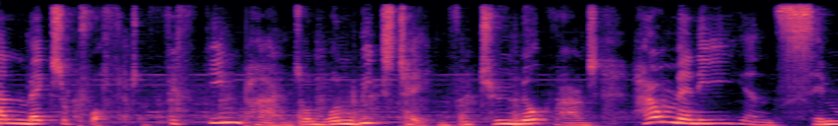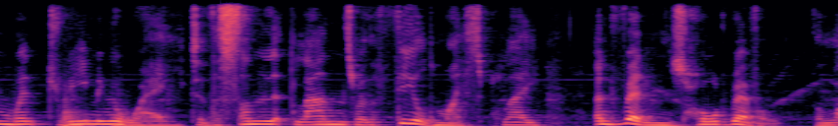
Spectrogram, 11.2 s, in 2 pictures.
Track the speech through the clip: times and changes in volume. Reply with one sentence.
You can hear the speech from 0.0 to 11.1 s, at a steady volume.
